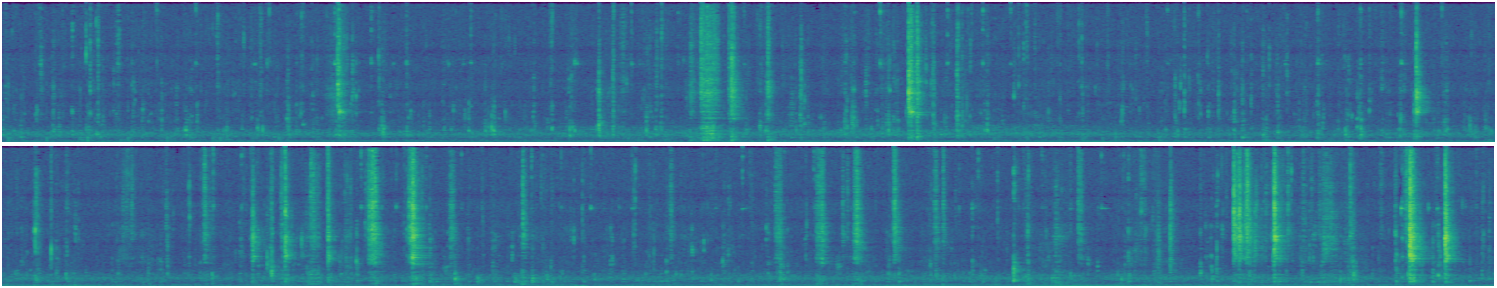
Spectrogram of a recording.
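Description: A Golden Retriever and another dog eating dry kibble from stainless steel bowls: crunching with scattered sharp clinks of food and teeth against the metal, a few louder than the rest. A steady low rumble sits underneath.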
